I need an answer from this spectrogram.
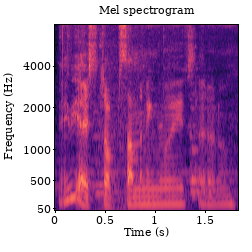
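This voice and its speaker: A man giving casual gameplay commentary, thinking aloud with hesitant pauses. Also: medium pitch, steady tone. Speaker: gamer commentating on own play. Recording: faint game music behind voice. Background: video game music and unit voices.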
